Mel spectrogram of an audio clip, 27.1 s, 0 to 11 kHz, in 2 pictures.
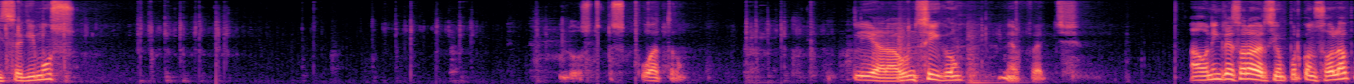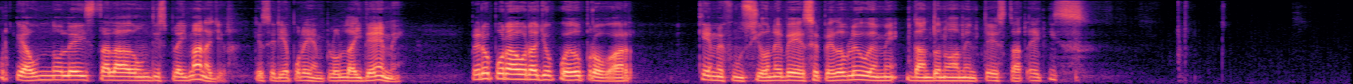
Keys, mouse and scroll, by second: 0.0-9.7 typing, 3.0 Return, 9.9 Tab, 10.2 Return, 22.7-24.3 typing, 25.3 Return.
